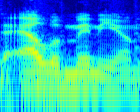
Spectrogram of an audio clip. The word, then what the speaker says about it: aluminium: There is actually It's aluminium is how they pronounce it, like in England and stuff, and that's because that's kind of how it's supposed to be pronounced.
